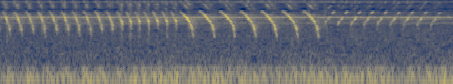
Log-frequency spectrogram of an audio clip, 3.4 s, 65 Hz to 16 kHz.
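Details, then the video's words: A Belgian canary delivers a rapid trill of short notes that speeds up and then slows into wider downward sweeps before stopping, sung loud and clean for training birds. "Canário Belga Cantando 2026 🔥 Canto Forte e Limpo Para Treinar Pássaros"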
